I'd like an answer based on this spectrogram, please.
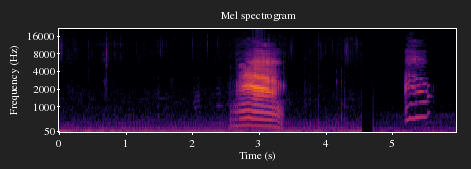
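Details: Indoor house cat, one of three kept together, with one loud, strained meow followed by a shorter, higher meow after a pause in a quiet room.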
